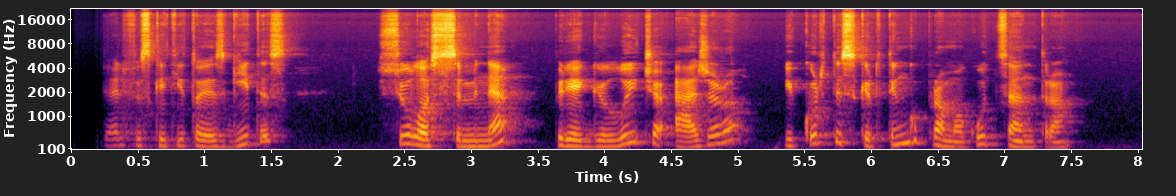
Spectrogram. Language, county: Lithuanian, Kaunas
